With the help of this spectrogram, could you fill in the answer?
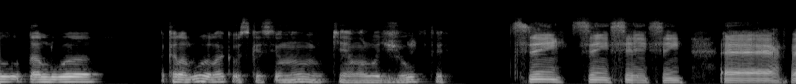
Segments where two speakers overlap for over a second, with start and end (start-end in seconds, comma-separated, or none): none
